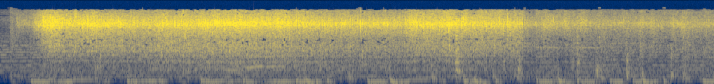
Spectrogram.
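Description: Onions and chopped tomatoes frying in hot oil in an aluminium pot: a loud sizzle sets in about half a second in and drops back about seven seconds in, followed by a wooden spoon stirring and scraping in the pot. Background music with a steady beat plays underneath.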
